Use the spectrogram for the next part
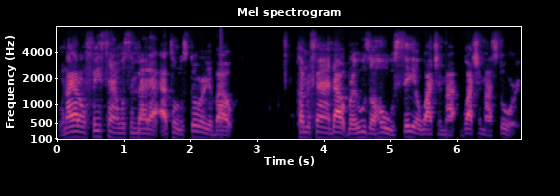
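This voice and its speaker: A young man with a Richmond, Virginia accent, hosting a casual live-stream chat with viewers. He uses street slang and breaks into loud teasing. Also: mid-range voice, fast, dull audio. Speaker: channel host.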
